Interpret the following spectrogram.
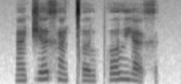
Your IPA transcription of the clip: æ̃t͡ʃɛxæ̃ ǀɜlpʰʌljæx

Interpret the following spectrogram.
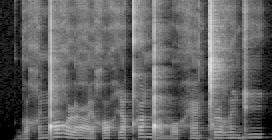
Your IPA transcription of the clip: ɡʌ˩ χɪ˧ŋ͡ǃɔ˥ ʁə˞˧ ʕɛ˩χɔ˧hi˧ qʰu˥ŋ͡ǃʌ˩mɔ˩ hæ̃˧ ǀə˞˧ʁĩ˧ ɡi˥

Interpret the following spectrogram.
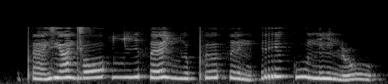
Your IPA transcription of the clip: pʼɛ̃˨˩˦zʲã˧˥˧dʲɔ˦˥ | ʎi˦˥θɛ˧˥˧ʎʏ˧˩ pʼʏ˦˥ θɪ˧˩n | rɪ˥˧ku˥˧nĩ˧˩n ɭu˧˩

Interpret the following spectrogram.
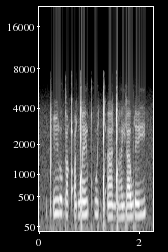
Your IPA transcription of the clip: pʼĩðʊ ɡaqʼʊŋ͡ǃɛ̃jkʷʰej ǃʼã ɡ͡ǃãjɾawɾej

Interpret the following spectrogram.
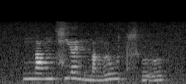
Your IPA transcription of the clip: n̪ɑ˥ŋt͡ɕjɛ˥˩nn̪ɑ˩ŋlu˥ t͡sʰɹ̩˨˩˦

